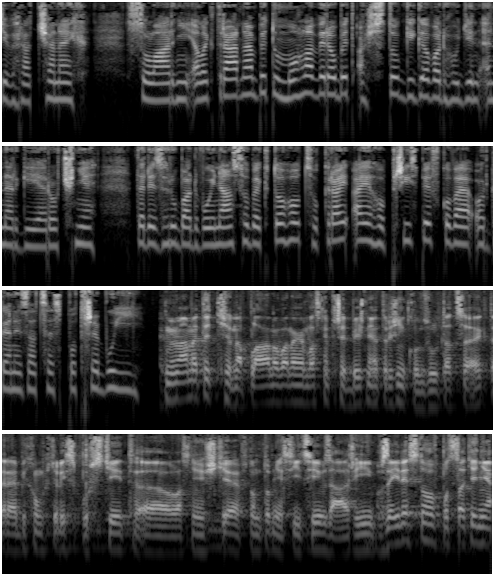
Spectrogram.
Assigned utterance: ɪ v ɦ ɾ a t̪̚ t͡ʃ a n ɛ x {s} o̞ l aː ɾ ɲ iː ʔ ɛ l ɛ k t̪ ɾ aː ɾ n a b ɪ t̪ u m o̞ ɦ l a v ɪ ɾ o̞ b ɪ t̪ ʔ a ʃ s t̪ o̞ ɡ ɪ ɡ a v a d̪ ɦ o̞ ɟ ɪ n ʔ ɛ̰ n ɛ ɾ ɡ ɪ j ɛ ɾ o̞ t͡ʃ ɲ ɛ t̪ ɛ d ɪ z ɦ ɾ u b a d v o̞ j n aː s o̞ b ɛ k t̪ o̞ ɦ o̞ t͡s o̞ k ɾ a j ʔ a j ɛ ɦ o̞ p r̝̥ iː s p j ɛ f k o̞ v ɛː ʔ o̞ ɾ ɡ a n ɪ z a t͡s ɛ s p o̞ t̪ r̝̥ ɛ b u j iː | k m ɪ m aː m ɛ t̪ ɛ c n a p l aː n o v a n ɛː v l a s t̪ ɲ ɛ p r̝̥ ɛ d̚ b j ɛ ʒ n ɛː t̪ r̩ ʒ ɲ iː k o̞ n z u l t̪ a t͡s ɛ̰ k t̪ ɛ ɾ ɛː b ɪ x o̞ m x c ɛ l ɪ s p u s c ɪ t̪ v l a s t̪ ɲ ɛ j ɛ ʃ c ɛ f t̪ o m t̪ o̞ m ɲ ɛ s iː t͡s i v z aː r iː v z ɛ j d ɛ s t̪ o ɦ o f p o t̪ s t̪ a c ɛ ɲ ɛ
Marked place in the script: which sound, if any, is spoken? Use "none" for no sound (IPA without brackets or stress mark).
s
